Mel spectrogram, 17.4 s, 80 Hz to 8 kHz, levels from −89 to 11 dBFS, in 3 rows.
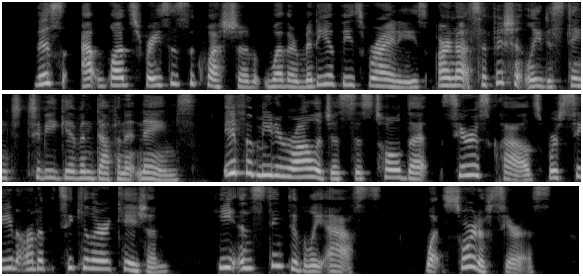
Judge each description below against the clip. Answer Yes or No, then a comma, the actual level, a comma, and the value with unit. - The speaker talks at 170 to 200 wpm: No, average, 150 wpm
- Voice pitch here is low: No, high, 240 Hz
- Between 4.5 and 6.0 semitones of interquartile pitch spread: Yes, wide, 5.6 semitones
